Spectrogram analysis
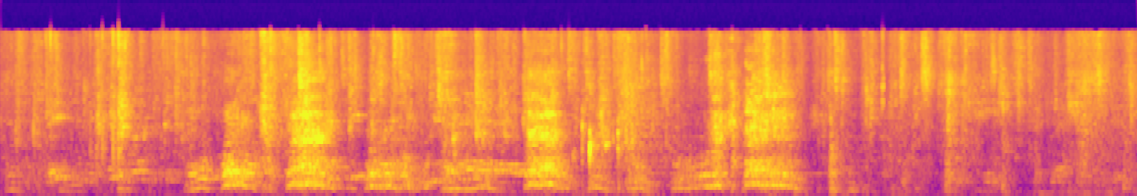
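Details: Golden retriever puppies from a litter romping together, yapping in short harmonic bursts and squeaky whines that overlap irregularly, loudest around three and five seconds, with human voices talking in the background.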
